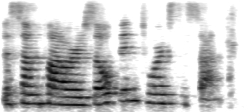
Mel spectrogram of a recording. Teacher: The consonant in sunflowers is going to get connected to the O and open. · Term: connected speech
